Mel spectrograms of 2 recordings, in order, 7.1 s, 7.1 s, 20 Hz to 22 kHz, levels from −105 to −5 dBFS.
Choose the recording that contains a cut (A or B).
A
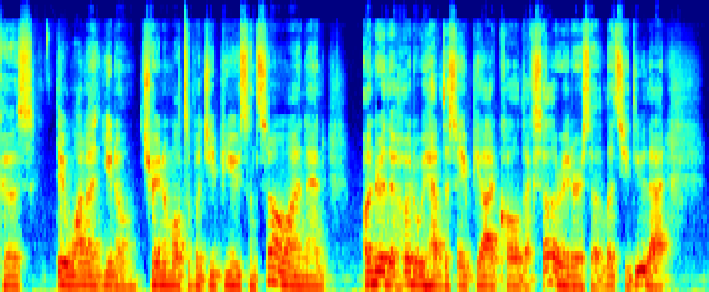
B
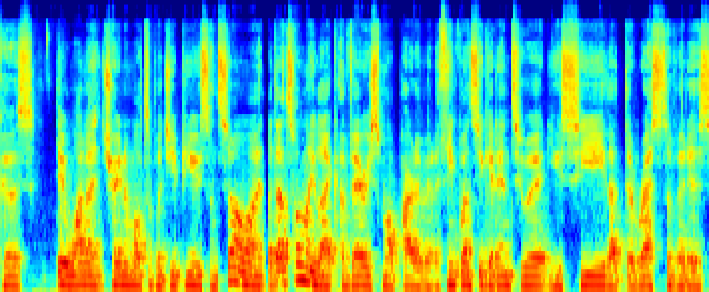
B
